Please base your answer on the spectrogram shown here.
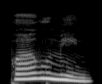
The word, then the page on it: ಪಾವುಮೀನ್: pāvu mīn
